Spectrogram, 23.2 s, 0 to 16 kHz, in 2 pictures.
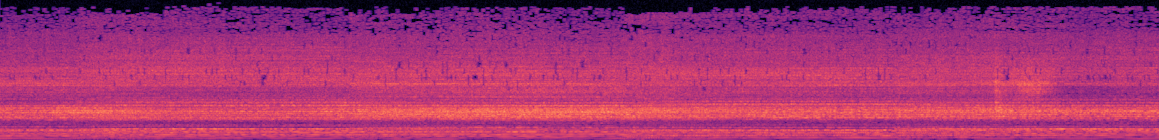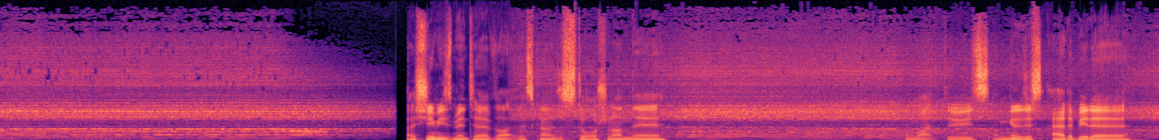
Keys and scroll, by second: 15.7 space, 15.9 space, 20.8 super+=.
